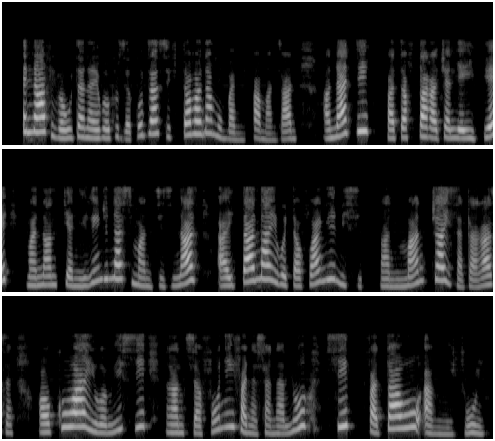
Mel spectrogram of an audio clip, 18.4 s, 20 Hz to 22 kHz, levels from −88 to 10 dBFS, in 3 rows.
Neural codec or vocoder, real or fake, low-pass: codec, 16 kHz, 2 kbps, FunCodec, trained on LibriTTS, 25 frames a second; fake; 7.2 kHz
